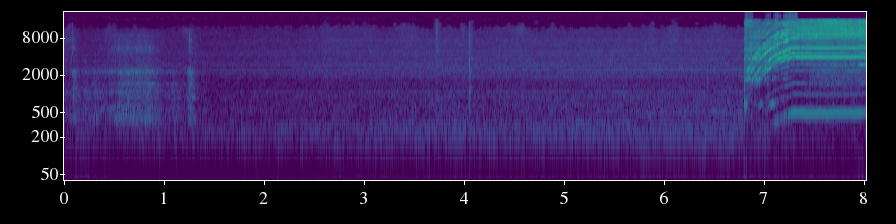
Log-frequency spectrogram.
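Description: A CNC milling machine running a high-speed spindle over PU foam: a low electrical hum holds for several seconds, then a sharp, bright whine surges in and climbs near the end, close and loud.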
